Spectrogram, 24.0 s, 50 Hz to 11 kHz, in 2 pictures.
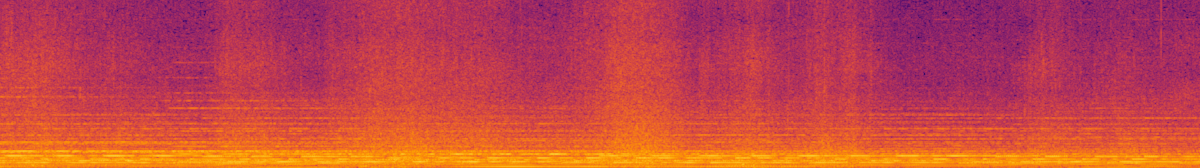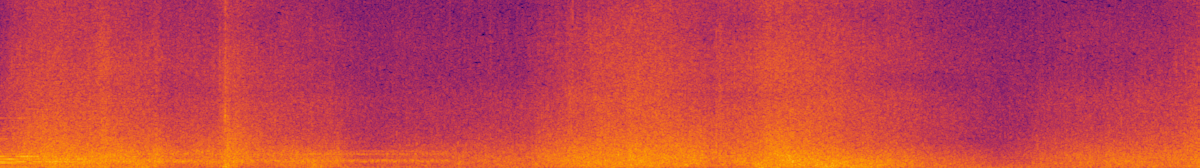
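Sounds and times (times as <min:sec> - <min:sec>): ocean waves breaking: 0:00.0 - 0:21.4.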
